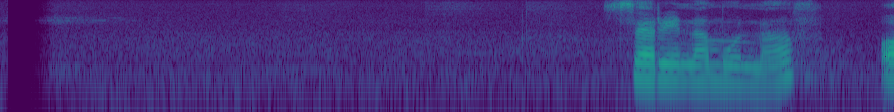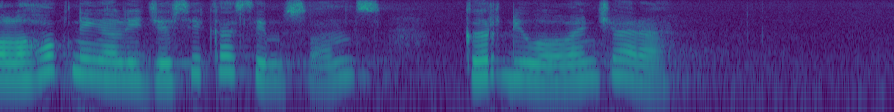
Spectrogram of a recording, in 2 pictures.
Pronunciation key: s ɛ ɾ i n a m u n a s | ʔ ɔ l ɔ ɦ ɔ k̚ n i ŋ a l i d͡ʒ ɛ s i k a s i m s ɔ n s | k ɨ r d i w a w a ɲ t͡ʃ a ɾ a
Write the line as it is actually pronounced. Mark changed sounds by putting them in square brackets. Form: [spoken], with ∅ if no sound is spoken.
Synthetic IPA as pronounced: s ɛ ɾ i n a m u n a [f] | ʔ ɔ l ɔ ɦ ɔ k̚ n i ŋ a l i d͡ʒ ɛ s i k a s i m s ɔ n s | k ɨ r d i w a w a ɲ t͡ʃ a ɾ a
